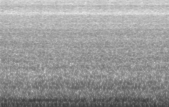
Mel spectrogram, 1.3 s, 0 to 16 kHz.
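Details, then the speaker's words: 2023 Kia Sportage SX at 48,000 miles, first start right after an oil change, hood up; low, calm, steady idle with no tapping or stumbling once settled. Owner heard a brief slight knock that went away; normal idle. "First start after an oil change, it's always good to kind of listen to the engine. Listen to how it sounds with that new oil circulating."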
